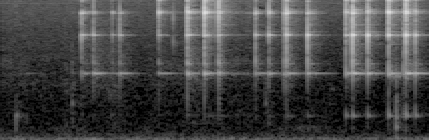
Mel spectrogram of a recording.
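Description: A small hand-painted Italian Fima ceramic pot, made with a cutout for a little spoon and showing light crazing but no chips or cracks, is tapped in a quick run of light taps. Each tap gives a bright, high, chime-like clink that dies away almost at once.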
